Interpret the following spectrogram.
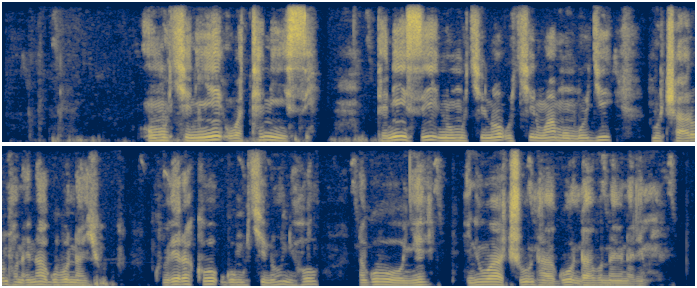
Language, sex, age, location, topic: Kinyarwanda, male, 36-49, Musanze, government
